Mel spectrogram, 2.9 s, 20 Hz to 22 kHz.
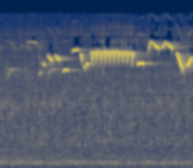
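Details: At a mountain pass on 28 April 2024, a Eurasian wren that had been carrying nest material sings hard. Thin whistles build into a long, fast, even trill, then swooping high notes, over a faint low hum.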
